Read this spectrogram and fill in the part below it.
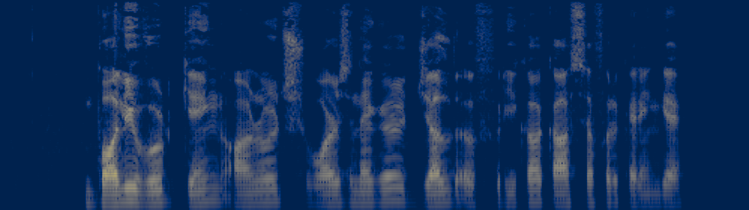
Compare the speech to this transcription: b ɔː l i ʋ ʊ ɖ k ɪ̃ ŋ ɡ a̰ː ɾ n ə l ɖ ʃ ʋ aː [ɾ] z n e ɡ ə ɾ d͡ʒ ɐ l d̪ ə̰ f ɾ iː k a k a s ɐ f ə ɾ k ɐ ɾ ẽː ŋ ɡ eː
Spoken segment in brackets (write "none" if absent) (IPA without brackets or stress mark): ɾ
